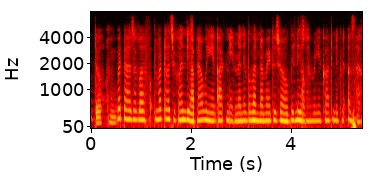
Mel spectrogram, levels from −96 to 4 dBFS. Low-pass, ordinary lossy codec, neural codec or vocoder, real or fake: 7.2 kHz; none; codec, 16 kHz, 0.5 kbps, FunCodec, trained on LibriTTS, 25 frames a second; fake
